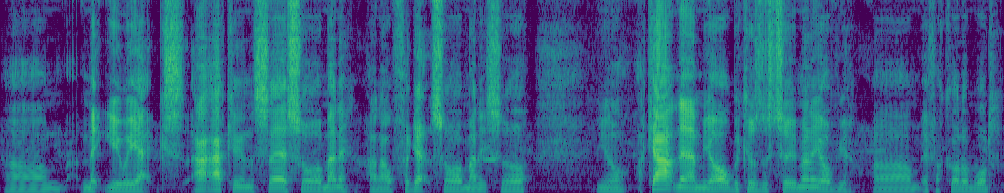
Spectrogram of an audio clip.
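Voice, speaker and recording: His voice has a medium pitch, fairly even intonation, a normal speed and a slight brightness. A self-described grumpy radio ham in his late fifties, he gives a reflective, casual monologue to camera about his hobby, blunt and chatty with lots of "you know" asides.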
